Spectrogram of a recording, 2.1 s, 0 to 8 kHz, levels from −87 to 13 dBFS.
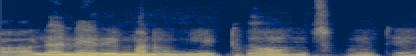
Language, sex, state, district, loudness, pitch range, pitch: Telugu, male, Andhra Pradesh, Krishna, -14 LUFS, 120-135 Hz, 125 Hz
